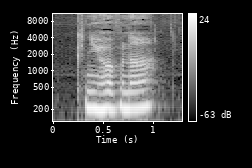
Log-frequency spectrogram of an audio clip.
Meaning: 1. library 2. bookcase
- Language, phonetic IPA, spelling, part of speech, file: Czech, [ˈkɲɪɦovna], knihovna, noun, Cs-knihovna.ogg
